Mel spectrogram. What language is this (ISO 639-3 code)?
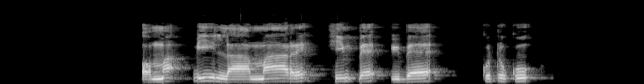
fue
